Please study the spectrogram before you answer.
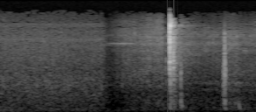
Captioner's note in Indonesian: clap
